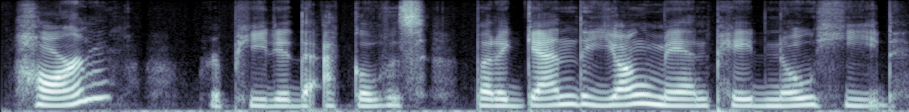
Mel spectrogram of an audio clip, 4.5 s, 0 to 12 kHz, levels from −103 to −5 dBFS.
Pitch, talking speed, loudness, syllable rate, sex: 220 Hz, 160 wpm, -17 LUFS, 4.3 syllables/s, female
